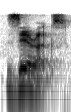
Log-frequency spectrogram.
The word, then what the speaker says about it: Xerox: And finally, X can be pronounced as Z like in Xerox, Xelim, and Xenon.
